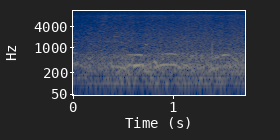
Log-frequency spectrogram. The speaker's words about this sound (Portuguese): Um temporal provocou alagamentos e transtornos no Rio de Janeiro. Uma enxurrada assustadora.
